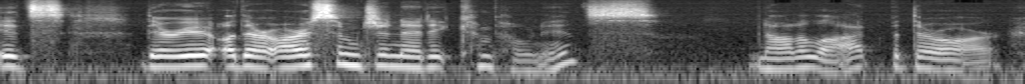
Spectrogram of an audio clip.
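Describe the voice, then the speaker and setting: In a very clean recording with a silent background, a woman with an American accent uses an unremarkable speaking voice at medium pitch and fairly even intonation. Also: moderate pace. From Appalachia, Southern Ohio. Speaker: lawyer and former veterans' appeals board chair. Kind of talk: interview.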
